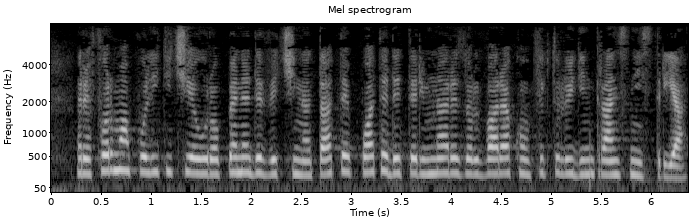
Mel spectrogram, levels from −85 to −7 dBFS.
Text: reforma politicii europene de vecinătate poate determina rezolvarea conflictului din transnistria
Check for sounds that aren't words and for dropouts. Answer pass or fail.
pass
